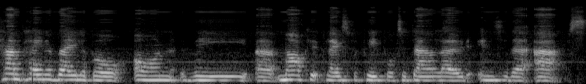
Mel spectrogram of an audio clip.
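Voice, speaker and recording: In a London accent, a woman speaks at a fairly slow pace with hardly any pauses. Her voice is medium in pitch and somewhat breathy. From London, England (North London). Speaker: marketing automation consultant. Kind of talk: tutorial.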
